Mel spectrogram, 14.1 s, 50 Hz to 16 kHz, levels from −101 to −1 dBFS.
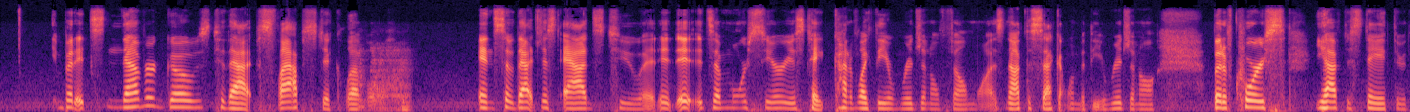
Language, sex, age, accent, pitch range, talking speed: English, female, 30-49, American, 160-190 Hz, 185 wpm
